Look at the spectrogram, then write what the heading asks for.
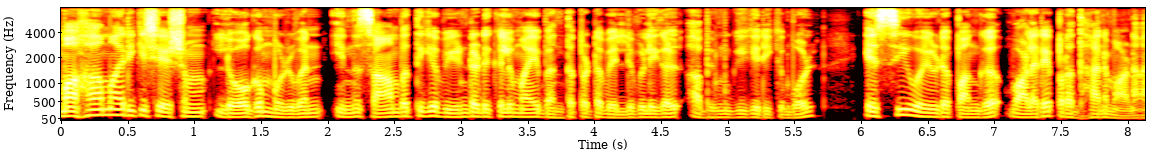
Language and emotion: Malayalam, neutral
